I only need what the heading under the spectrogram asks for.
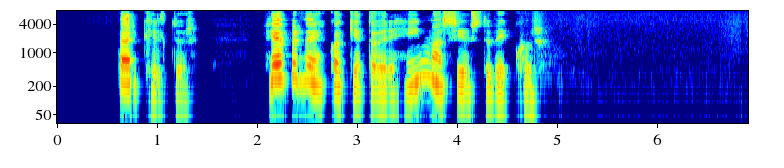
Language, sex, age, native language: Icelandic, female, 60-69, Icelandic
